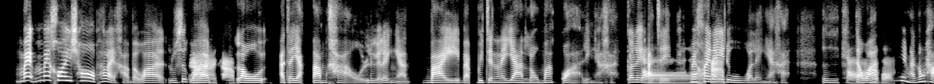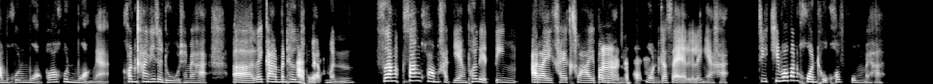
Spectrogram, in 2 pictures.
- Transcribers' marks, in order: none
- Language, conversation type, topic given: Thai, unstructured, รายการบันเทิงที่จงใจสร้างความขัดแย้งเพื่อเรียกเรตติ้งควรถูกควบคุมหรือไม่?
